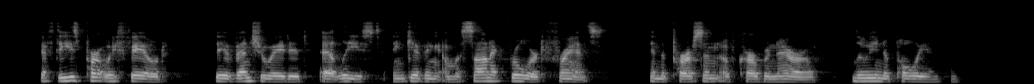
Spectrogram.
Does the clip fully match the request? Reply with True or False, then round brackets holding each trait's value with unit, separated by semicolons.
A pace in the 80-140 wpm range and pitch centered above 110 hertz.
True (135 wpm; 140 Hz)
